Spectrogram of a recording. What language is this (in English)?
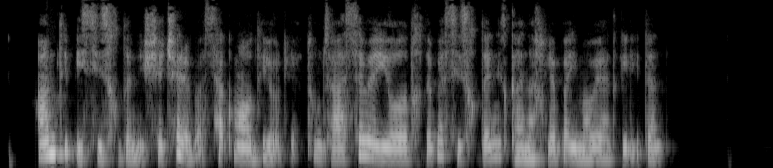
Georgian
